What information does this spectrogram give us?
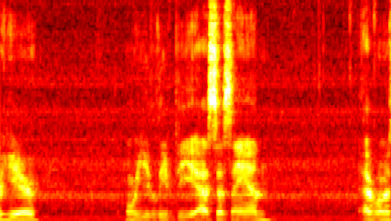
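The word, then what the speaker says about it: S.S. Anne: I have a friend that calls the SS Anne the Saint Annie or something. And I'm like, no, it's the SS Anne.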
